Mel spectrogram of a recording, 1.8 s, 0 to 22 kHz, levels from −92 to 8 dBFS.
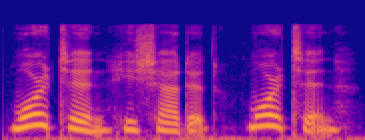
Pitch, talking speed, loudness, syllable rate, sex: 240 Hz, 130 wpm, -18 LUFS, 4.6 syllables/s, female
